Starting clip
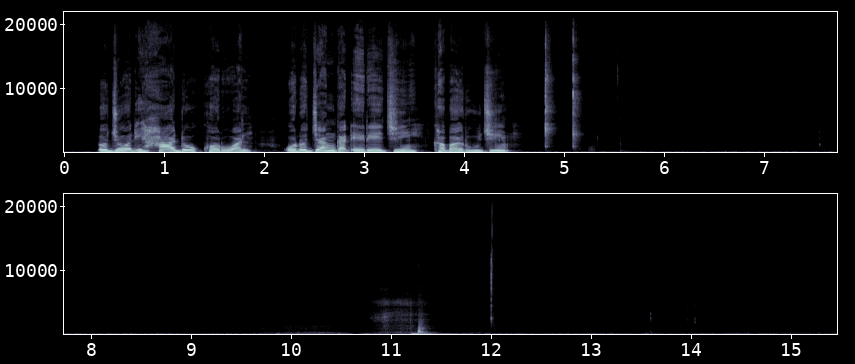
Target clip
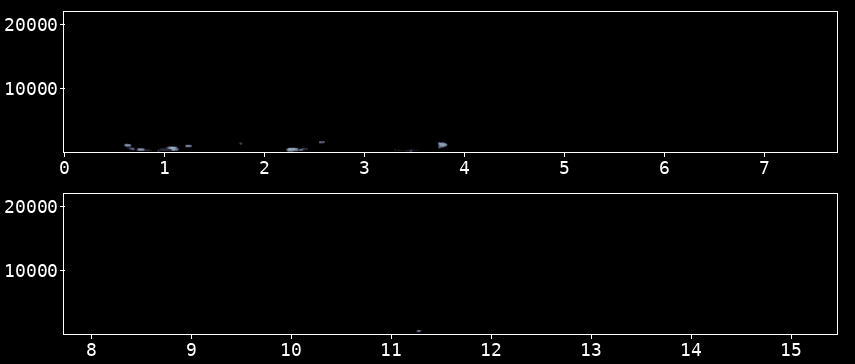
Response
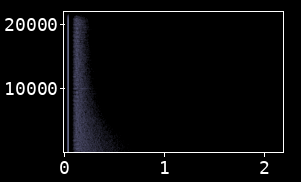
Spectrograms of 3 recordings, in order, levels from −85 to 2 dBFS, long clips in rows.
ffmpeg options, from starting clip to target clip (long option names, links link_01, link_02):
-filter_complex "[0:a]equalizer=frequency=370:width=1.7:gain=-14,acrossover=split=500|1300[link_01][link_02][link_03];[link_01]acompressor=threshold=-30dB:ratio=4[link_04];[link_02]acompressor=threshold=-39dB:ratio=4[link_05];[link_03]acompressor=threshold=-45dB:ratio=4[link_06];[link_04][link_05][link_06]amix=inputs=3:normalize=0,highshelf=frequency=2200:gain=10,afftfilt=real='re*gte(hypot(re,im),0.112)':imag='im*gte(hypot(re,im),0.112)':win_size=1024:overlap=0.75,flanger=delay=19.5:depth=6.2:speed=0.18,asuperstop=centerf=2100:order=8:qfactor=2.7,afftfilt=real='re*between(b*sr/1024,420*pow(3500/420,0.5+0.5*sin(2*PI*0.79*pts/sr))/1.41,420*pow(3500/420,0.5+0.5*sin(2*PI*0.79*pts/sr))*1.41)':imag='im*between(b*sr/1024,420*pow(3500/420,0.5+0.5*sin(2*PI*0.79*pts/sr))/1.41,420*pow(3500/420,0.5+0.5*sin(2*PI*0.79*pts/sr))*1.41)':win_size=1024:overlap=0.75,volume=8dB"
